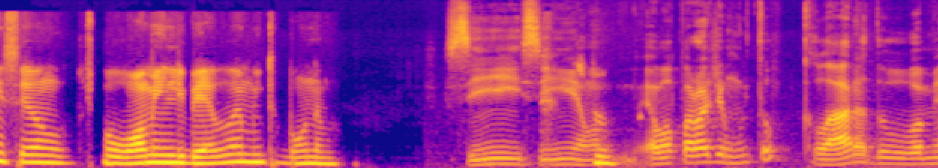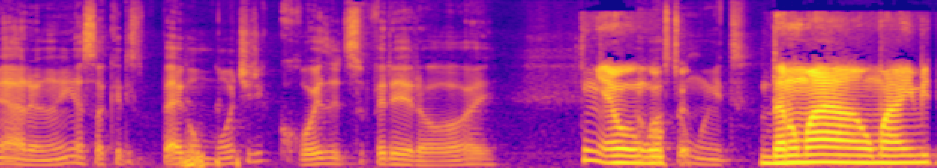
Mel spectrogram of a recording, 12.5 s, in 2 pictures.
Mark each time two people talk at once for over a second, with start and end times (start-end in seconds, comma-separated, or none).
none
